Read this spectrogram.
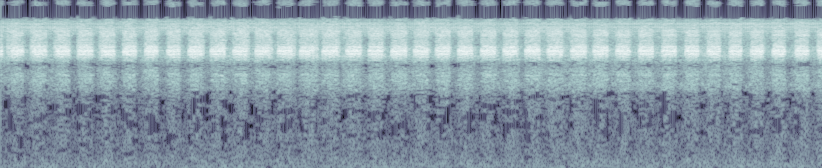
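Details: Cicadas singing in summer in Provence, southern France: a dense, loud buzzing drone pulsing in rapid regular beats, about three per second, with no other sounds.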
